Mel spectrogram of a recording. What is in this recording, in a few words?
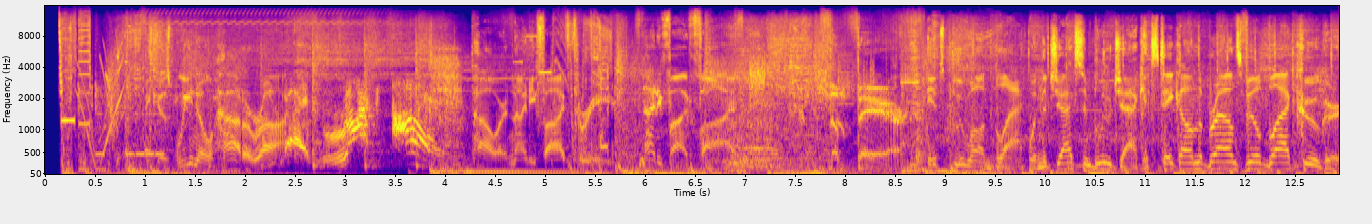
Radio Imaging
